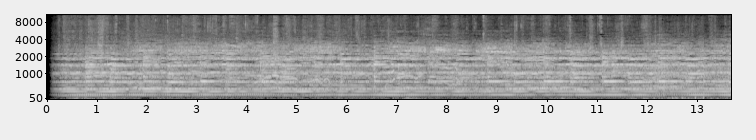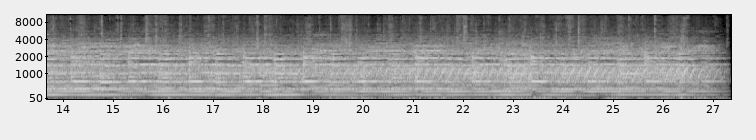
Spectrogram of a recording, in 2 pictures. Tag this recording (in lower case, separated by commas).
human voice, singing, church bell, bell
